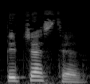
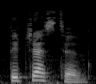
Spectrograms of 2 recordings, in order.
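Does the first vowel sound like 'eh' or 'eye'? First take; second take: eh; eh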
